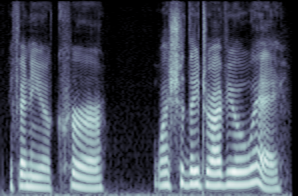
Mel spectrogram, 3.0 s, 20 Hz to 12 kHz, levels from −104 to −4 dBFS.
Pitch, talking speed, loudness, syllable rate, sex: 195 Hz, 180 wpm, -17 LUFS, 5.7 syllables/s, female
